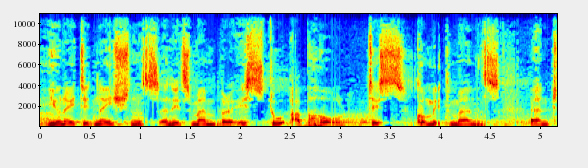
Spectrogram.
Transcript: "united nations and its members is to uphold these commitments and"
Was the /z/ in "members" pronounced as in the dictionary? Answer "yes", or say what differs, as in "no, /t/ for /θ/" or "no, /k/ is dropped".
no, /z/ is dropped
